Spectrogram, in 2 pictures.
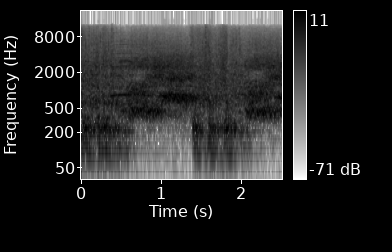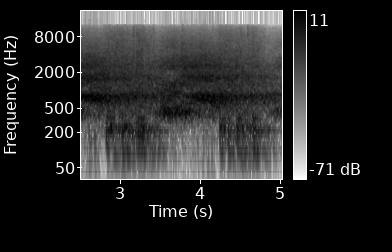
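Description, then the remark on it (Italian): A large crowd of football fans chants together in the north stand of a stadium, a loud, sustained wall of voices rising and falling in rhythmic waves with no individual speech audible. “andrei a, a sentire un po' le voci corali di questi tifosi. Andiamo ad ascoltare quindi subito il loro entusiasmo e andiamo correndo sotto, sotto la, la, Nord.”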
